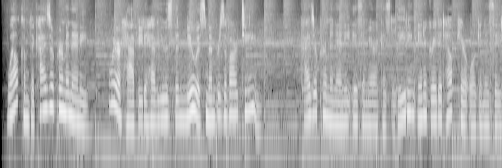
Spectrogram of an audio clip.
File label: Corporate New Hire Orientation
